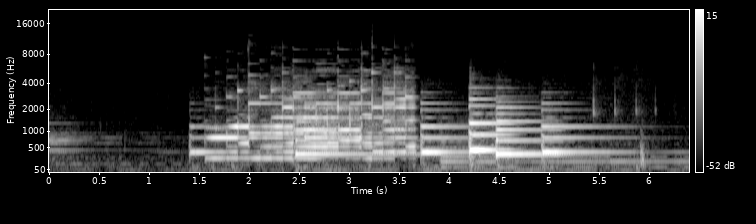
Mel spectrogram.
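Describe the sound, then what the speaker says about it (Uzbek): A mobile phone ringtone plays alone after a moment of quiet, a bright repeating melodic tune at moderate volume that carries on for several seconds. "Telefon bo'lyapti"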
